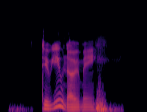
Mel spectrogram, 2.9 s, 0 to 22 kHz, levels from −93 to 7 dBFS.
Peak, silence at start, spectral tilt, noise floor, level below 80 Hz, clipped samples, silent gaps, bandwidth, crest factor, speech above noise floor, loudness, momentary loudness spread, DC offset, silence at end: -22 dBFS; 0.25 s; -4.5 dB/octave; -66 dBFS; -66 dBFS; under 0.1%; 0.68-0.84 s; 7.2 kHz; 22 dB; 26 dB; -42 LUFS; 13 LU; under 0.1%; 0.5 s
